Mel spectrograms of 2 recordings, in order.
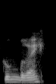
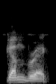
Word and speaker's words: Gumbrecht: my name is uh hans ulrich gumbrecht pronounced in german hans village gumbreck pronounced an american i'm a retired professor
